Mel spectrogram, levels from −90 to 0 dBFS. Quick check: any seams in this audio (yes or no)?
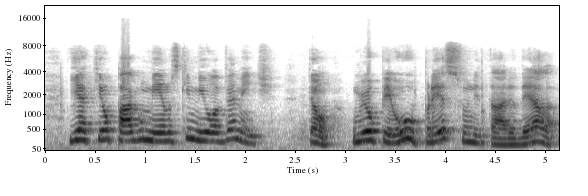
no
